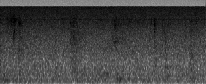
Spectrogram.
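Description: Quiet classroom room tone with a few faint, irregularly spaced small clicks and taps.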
